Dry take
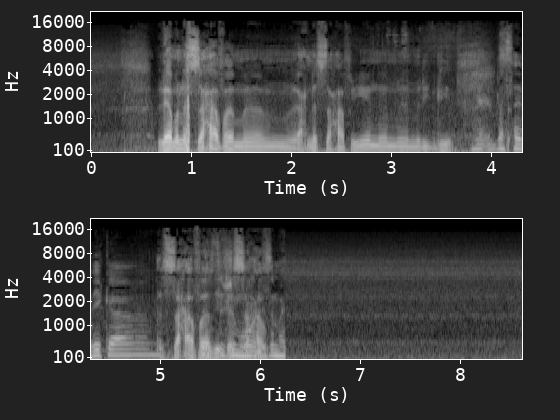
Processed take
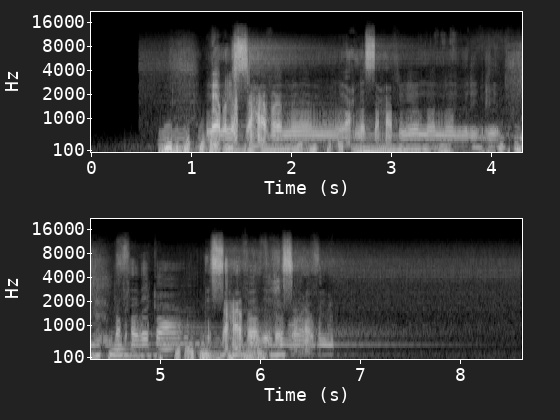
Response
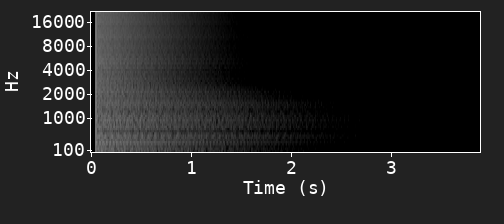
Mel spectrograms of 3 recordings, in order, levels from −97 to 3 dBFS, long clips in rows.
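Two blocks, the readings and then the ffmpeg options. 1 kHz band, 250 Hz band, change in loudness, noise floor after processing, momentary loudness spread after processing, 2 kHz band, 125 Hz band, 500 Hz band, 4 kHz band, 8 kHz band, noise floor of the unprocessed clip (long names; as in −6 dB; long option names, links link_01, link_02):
+9.0 dB, −4.5 dB, +1.5 dB, −67 dBFS, 14 LU, +0.5 dB, −1.0 dB, −2.0 dB, +4.0 dB, +6.0 dB, −53 dBFS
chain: -filter_complex "[0:a]aemphasis=mode=production:type=bsi,afwtdn=0.0316,lowpass=frequency=8900:width=0.5412,lowpass=frequency=8900:width=1.3066,asplit=2[link_01][link_02];[link_02]acompressor=threshold=-34dB:ratio=6,volume=2dB[link_03];[link_01][link_03]amix=inputs=2:normalize=0,aeval=exprs='val(0)*sin(2*PI*310*n/s)':channel_layout=same,acrossover=split=330[link_04][link_05];[link_05]adelay=480[link_06];[link_04][link_06]amix=inputs=2:normalize=0,asplit=2[link_07][link_08];[1:a]atrim=start_sample=2205[link_09];[link_08][link_09]afir=irnorm=-1:irlink=0,volume=-25.5dB[link_10];[link_07][link_10]amix=inputs=2:normalize=0,alimiter=level_in=11.5dB:limit=-1dB:release=50:level=0:latency=1,volume=-7.5dB"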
